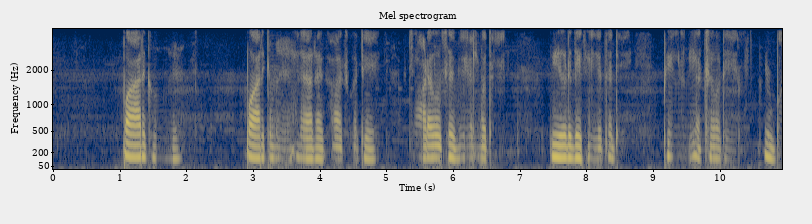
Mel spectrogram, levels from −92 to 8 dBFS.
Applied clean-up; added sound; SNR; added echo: neural separator model SepFormer WHAM!.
